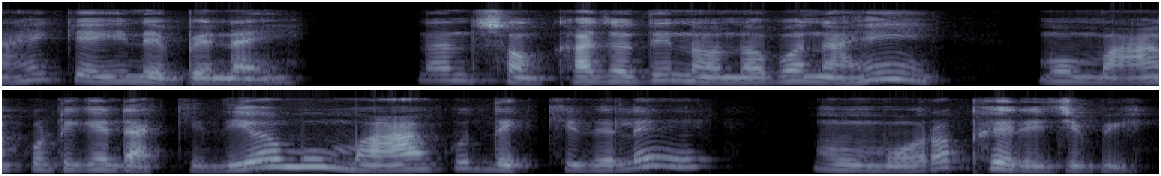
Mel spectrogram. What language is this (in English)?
Odia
